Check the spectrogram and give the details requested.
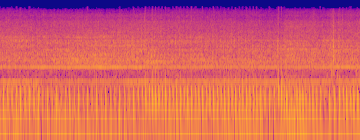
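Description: Motorcycle engine running at low speed off-road, with a rapid, even chugging pulse and a steady whine alongside. It eases off briefly about four seconds in, then picks up again.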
